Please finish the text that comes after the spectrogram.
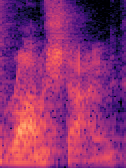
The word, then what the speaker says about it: Rammstein: today to review Rammstein's, and that is how you pronounce it. I will post the link. There's a guy who teaches German on YouTube. No surprise there. It is Rammstein.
